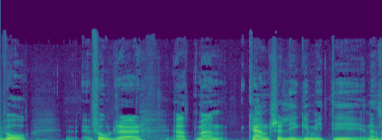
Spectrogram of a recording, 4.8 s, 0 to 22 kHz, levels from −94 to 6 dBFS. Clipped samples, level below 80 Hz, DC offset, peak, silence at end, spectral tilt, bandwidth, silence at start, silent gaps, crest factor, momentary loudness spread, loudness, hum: under 0.1%; -46 dBFS; under 0.1%; -4 dBFS; 0 s; -6.5 dB/octave; 17 kHz; 0 s; none; 18 dB; 10 LU; -22 LUFS; none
